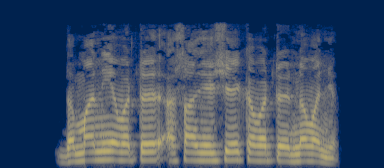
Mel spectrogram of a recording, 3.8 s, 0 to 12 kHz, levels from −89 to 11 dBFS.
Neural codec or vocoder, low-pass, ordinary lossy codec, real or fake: none; 7.2 kHz; MP3, 96 kbps; real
